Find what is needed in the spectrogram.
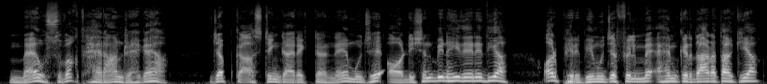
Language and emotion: Urdu, surprised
